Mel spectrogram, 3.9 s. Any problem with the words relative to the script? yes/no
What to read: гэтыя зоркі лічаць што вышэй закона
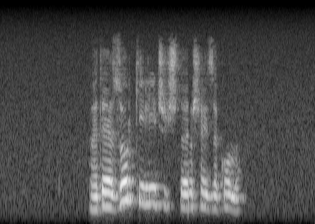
no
